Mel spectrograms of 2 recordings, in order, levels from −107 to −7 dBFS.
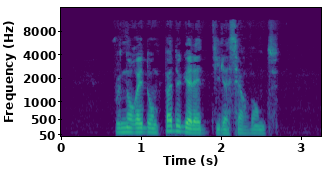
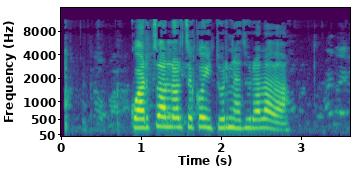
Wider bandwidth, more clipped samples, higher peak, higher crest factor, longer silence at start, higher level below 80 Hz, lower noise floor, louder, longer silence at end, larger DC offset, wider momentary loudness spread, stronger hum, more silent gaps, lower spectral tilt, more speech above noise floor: about the same, 11.5 kHz vs 11.5 kHz; neither; second, -26 dBFS vs -2 dBFS; about the same, 22 dB vs 22 dB; first, 0.7 s vs 0.05 s; about the same, -78 dBFS vs -74 dBFS; first, under -90 dBFS vs -52 dBFS; second, -45 LUFS vs -21 LUFS; first, 0.55 s vs 0.1 s; neither; first, 13 LU vs 8 LU; neither; neither; first, -5 dB/octave vs -2.5 dB/octave; first, over 45 dB vs 31 dB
